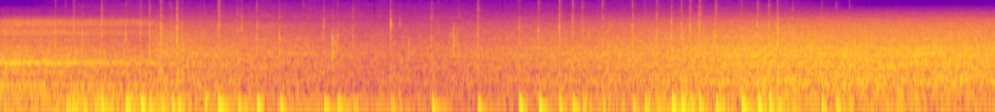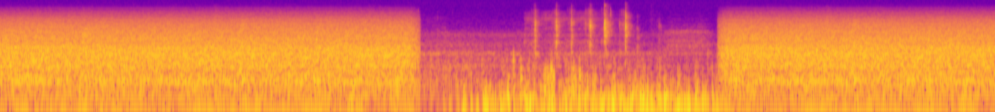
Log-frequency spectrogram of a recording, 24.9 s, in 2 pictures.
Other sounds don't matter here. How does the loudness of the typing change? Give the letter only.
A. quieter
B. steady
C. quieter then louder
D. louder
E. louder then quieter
C.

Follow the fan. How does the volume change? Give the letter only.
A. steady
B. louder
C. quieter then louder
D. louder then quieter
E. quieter
B.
